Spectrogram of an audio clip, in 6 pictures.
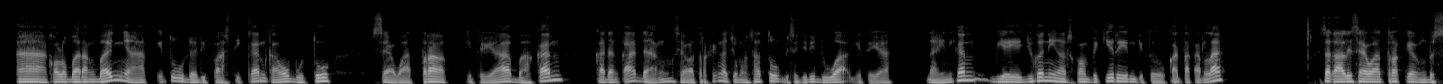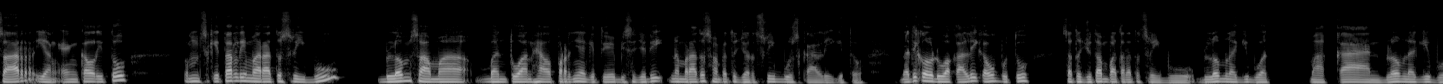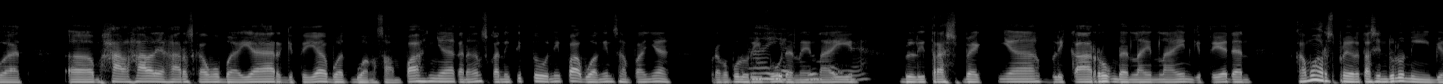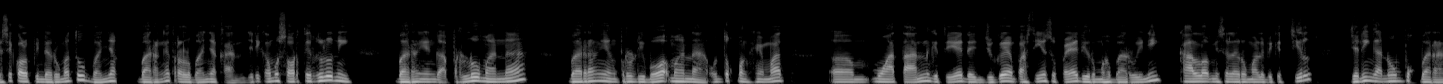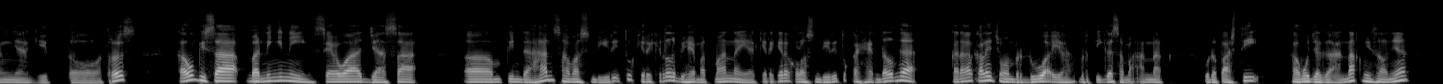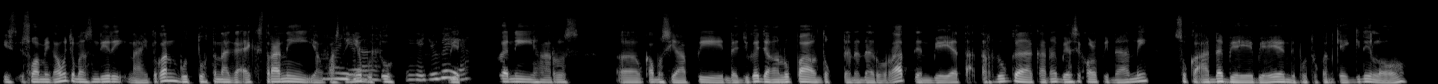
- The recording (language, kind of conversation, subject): Indonesian, advice, Bagaimana cara membuat anggaran pindah rumah yang realistis?
- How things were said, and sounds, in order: in English: "helper-nya"; in English: "trash bag-nya"; in English: "ke-handle"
